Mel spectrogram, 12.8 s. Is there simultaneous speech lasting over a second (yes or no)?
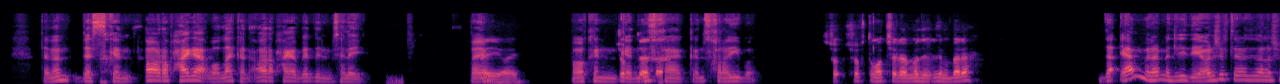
no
